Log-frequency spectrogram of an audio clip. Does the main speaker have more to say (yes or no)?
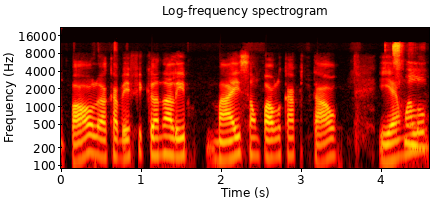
yes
